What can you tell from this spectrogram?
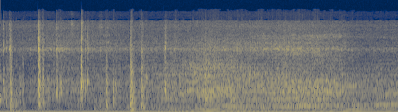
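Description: In-car dashcam audio of a car: a run of sharp knocks and rattles in the first two seconds, then a steady low engine hum with a slightly wavering pitch from a little past the middle.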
